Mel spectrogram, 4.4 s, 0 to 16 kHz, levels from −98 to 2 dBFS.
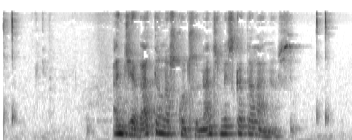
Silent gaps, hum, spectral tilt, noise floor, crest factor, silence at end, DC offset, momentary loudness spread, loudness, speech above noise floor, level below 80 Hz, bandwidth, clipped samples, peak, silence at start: none; none; -4.5 dB/octave; -66 dBFS; 20 dB; 0.3 s; under 0.1%; 11 LU; -24 LUFS; 43 dB; -64 dBFS; 11.5 kHz; under 0.1%; -4 dBFS; 0.05 s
